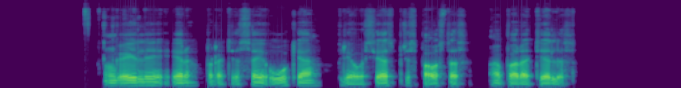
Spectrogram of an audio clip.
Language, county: Lithuanian, Kaunas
